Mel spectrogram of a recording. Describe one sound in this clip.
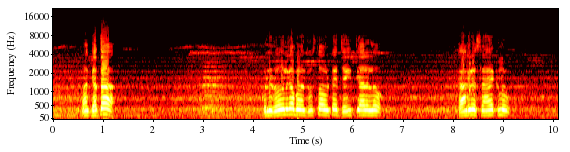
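A middle-aged man speaks calmly into microphones close by, in short bursts with pauses.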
